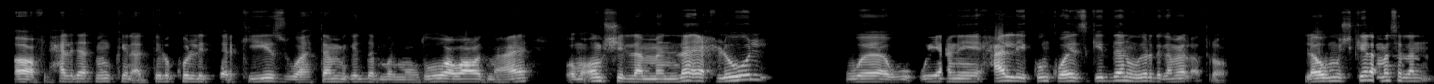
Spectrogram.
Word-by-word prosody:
آه 130 Hz, -2 st, +7 dB
في 115 Hz, -, -17 dB
الحالة 140 Hz, -1 st, -3 dB
ديَّة 140 Hz, 0 st, -2 dB
ممكن 140 Hz, -1 st, -7 dB
أدِّي 140 Hz, -, -5 dB
له 140 Hz, -, -4 dB
كل 140 Hz, 0 st, -3 dB
التركيز، 135 Hz, +1 st, -5 dB
واهتِم 125 Hz, +3 st, -2 dB
جدًا 135 Hz, +1 st, -6 dB
بالموضوع، 120 Hz, +3 st, 0 dB
وأقعد 130 Hz, -1 st, +6 dB
معاه 120 Hz, +6 st, 0 dB, 0.3 s
وما 120 Hz, -, -3 dB
أقومش 165 Hz, 0 st, +1 dB
إلا 135 Hz, -4 st, +1 dB
لمّا 130 Hz, +1 st, -1 dB
نلاقي 165 Hz, +6 st, +3 dB
حلول، 215 Hz, -, +1 dB, 0.7 s
و 135 Hz, 0 st, +2 dB
و 120 Hz, 0 st, -5 dB
ويعني 140 Hz, 0 st, -2 dB
حل 170 Hz, 0 st, +4 dB
يكون 165 Hz, +1 st, -3 dB
كويِس 160 Hz, 0 st, +1 dB
جدًا 175 Hz, +2 st, 0 dB
ويرضي 160 Hz, -1 st, -1 dB
جميع 135 Hz, +2 st, -2 dB
الأطراف. -, -, -8 dB, 0.8 s
لو 145 Hz, +2 st, +6 dB
مشكلة 170 Hz, +4 st, +1 dB
مثلًا 165 Hz, -2 st, -3 dB
140 Hz, 140 wpm, -23 LUFS, 130-160 Hz, 0.8 s, آه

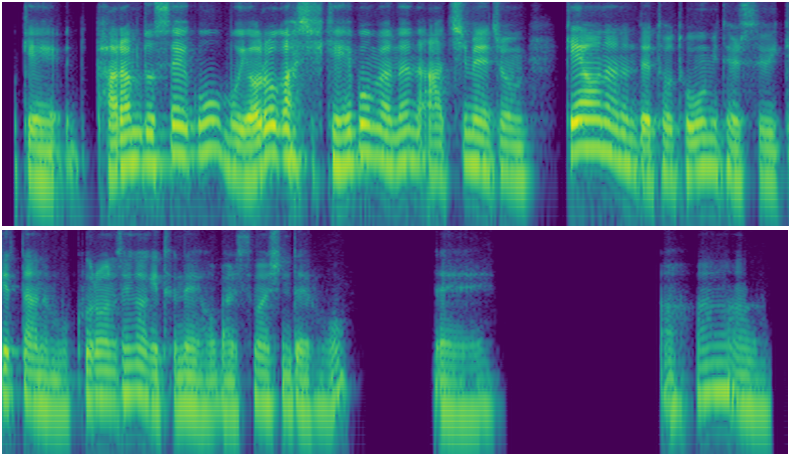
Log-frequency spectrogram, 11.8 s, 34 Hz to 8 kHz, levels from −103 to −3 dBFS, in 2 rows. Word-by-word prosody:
이렇게 110 Hz, -2 st, -1 dB, 0.2 s
바람도 155 Hz, +5 st, +4 dB
쐬고 195 Hz, +6 st, +2 dB
뭐 130 Hz, -8 st, -1 dB
여러 190 Hz, +11 st, +8 dB
가지 175 Hz, -2 st, +2 dB
이렇게 150 Hz, -1 st, 0 dB
해 -, -, +3 dB
보면은 170 Hz, -4 st, +2 dB
아침에 135 Hz, +3 st, -1 dB
좀 120 Hz, -4 st, -5 dB, 0.3 s
깨어나는데 210 Hz, -9 st, +5 dB
더 125 Hz, -3 st, -4 dB
도움이 135 Hz, +4 st, -1 dB
될 115 Hz, -6 st, -4 dB
수 110 Hz, +1 st, -8 dB
있겠다는 115 Hz, 0 st, -4 dB
뭐 100 Hz, 0 st, -10 dB
그런 130 Hz, -1 st, -4 dB
생각이 140 Hz, -5 st, -4 dB
드네요, 110 Hz, -3 st, -6 dB
말씀하신 110 Hz, +3 st, -8 dB
대로. 105 Hz, +1 st, -8 dB, 0.6 s
네. 100 Hz, +1 st, -9 dB, 1.2 s
아하. 110 Hz, -1 st, -8 dB
130 Hz, 290 characters per minute, -23 LUFS, 110-155 Hz, 1.2 s, 여러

